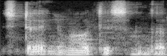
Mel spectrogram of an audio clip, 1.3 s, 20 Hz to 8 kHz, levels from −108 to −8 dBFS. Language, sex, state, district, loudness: Hindi, male, Bihar, Araria, -16 LUFS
